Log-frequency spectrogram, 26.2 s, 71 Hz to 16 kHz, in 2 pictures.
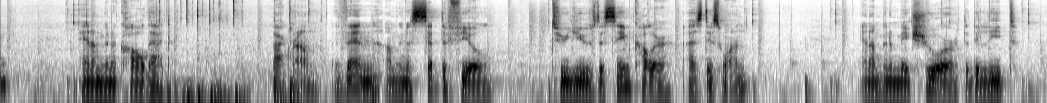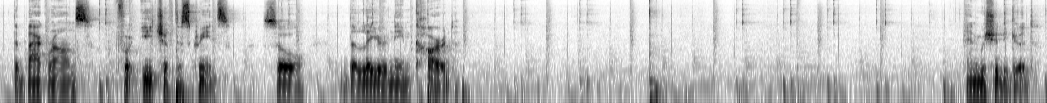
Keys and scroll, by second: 1.8-3.4 typing, 3.6 Return, 15.3 BackSpace, 18.4 BackSpace, 21.2 BackSpace.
